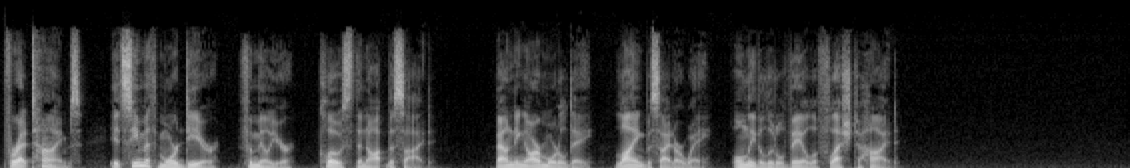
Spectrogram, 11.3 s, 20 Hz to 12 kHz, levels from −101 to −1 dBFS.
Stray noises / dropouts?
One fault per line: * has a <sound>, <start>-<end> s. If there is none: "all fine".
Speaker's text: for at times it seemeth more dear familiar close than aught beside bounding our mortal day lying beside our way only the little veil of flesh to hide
all fine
